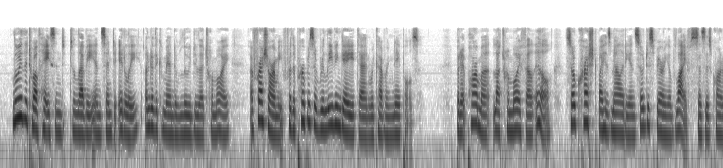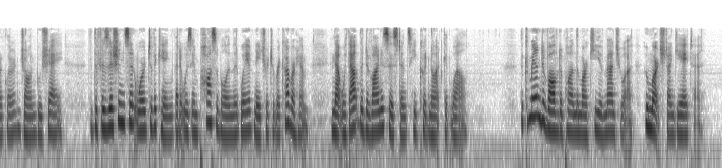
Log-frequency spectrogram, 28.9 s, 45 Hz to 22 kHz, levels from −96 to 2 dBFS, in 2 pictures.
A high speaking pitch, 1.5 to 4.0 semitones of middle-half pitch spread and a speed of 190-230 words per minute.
No: medium, 170 Hz; average, 3.7 semitones; average, 195 wpm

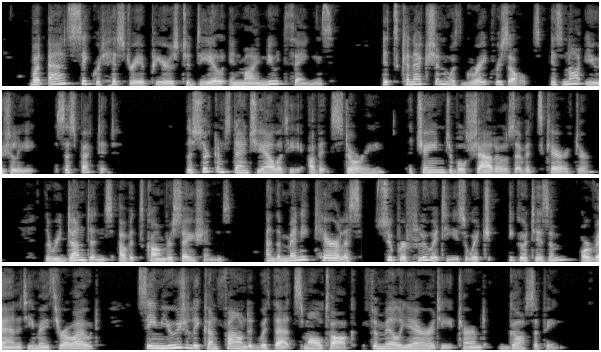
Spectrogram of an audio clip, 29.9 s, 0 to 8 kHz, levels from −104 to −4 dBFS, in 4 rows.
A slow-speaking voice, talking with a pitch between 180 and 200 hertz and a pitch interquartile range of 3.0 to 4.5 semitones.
No: slow, 115 wpm; medium, 185 Hz; wide, 5.6 semitones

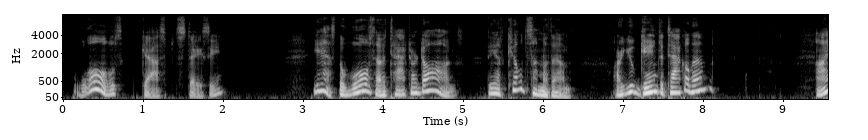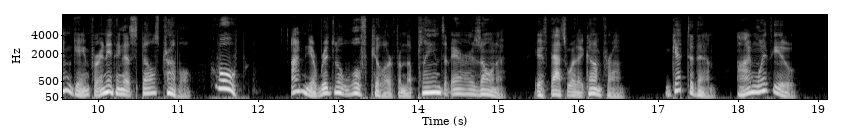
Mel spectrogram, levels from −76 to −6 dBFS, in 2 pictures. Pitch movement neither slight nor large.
No: wide, 9.0 semitones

